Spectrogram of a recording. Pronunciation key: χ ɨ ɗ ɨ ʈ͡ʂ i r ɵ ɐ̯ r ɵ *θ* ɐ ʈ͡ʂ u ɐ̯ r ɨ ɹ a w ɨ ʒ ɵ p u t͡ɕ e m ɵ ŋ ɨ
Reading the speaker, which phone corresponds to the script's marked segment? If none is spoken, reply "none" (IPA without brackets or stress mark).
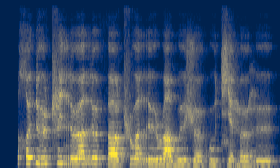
θ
